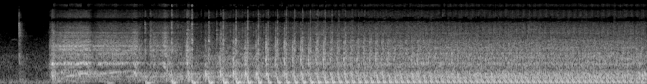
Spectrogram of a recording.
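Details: 60-year-old 1962 Kubota L13G tractor, single-cylinder vertical 2-valve water-cooled engine, morning start after glow plug heating: a few cranking thumps, then it catches and settles into a steady, even beat around 200 a minute; sounds healthy.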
